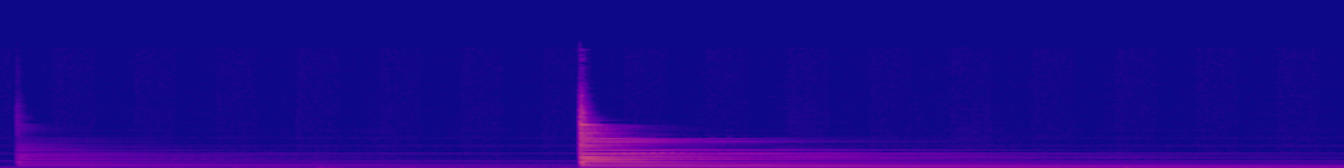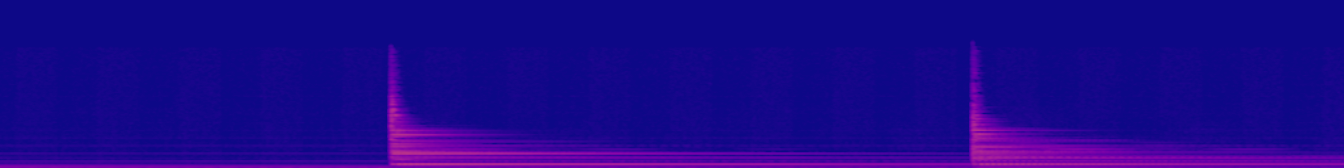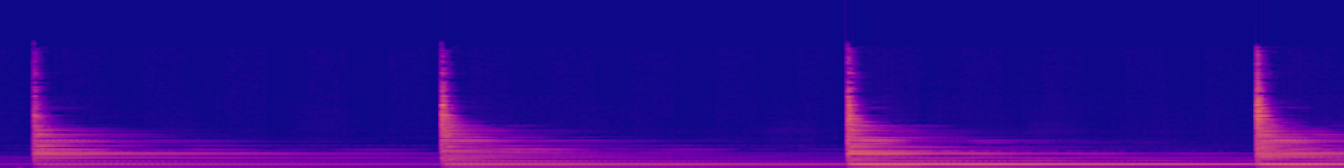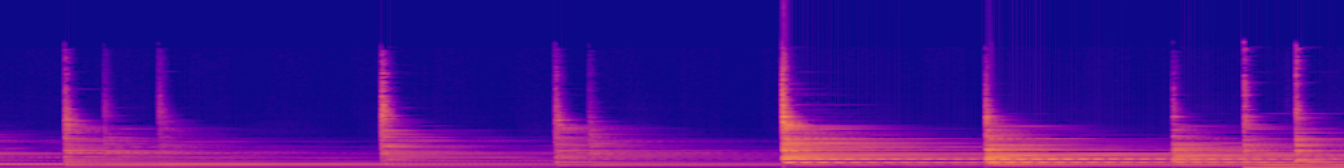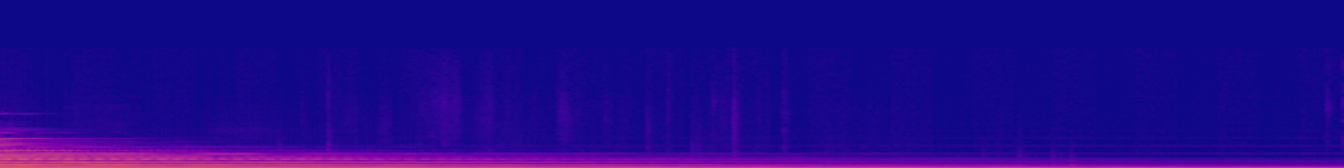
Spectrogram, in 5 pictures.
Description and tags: Alright, some Think nonono ! not bells again. Still there are people, who cannot get enough of the jingle, or thundering like from heaven. My bells are not bells...they are a Little secret. Enjoy.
